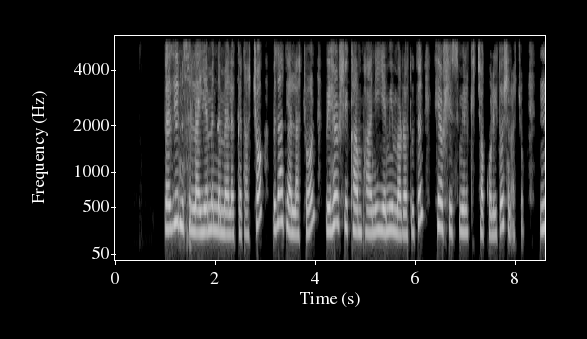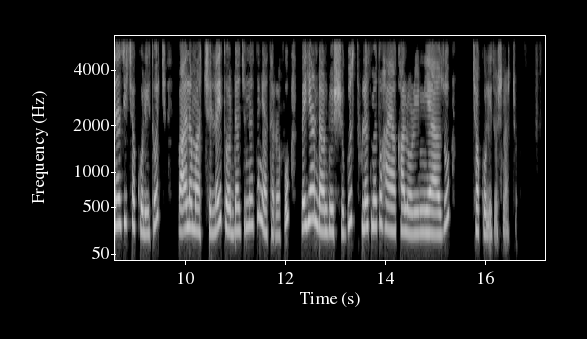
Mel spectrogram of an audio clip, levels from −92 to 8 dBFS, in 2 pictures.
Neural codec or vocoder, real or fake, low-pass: none; real; 5.4 kHz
